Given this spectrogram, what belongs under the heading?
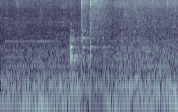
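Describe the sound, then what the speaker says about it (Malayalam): Garlic drops into hot oil where mustard seeds are already popping, giving a close, continuous sizzle with a brief clink of a utensil partway through and no speech. "കുറച്ച് വെളുത്തുള്ളി ഇട്ട് കൊടുക്കാം,"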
